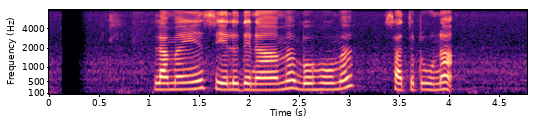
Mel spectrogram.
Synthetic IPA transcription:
laməjesiəlud̪enaːməboɦomə | sat̪uʈuːnaː

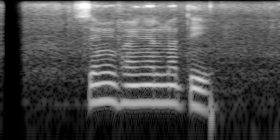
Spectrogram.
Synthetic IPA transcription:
semipʰajnalnʌt̪i

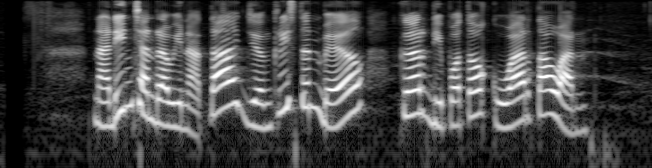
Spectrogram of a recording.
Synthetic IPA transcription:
nadiɲt͡ʃandɾawinat̪ad͡ʒɨŋkɾist̪ənbɛl | kɨrdipɔt̪ɔkuwart̪awan

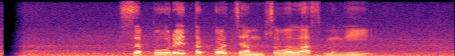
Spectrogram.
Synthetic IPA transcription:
səpuɾet̪əkɔd̥ʒ̥ä̤msəwəlasməŋi

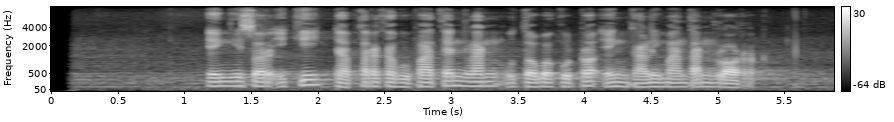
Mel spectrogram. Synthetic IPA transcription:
ʔɪŋisɔrikid̪̥ä̤p̚t̪arkab̥ṳpat̪ɛnlanṵt̪ɔwɔkuʈɔʔɪŋkalimant̪anlɔr

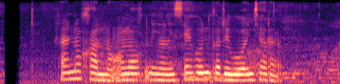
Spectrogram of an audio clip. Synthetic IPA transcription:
ranɔkarnɔɔ̰lɔkniŋalisɛɦʊnkərdiwawaɲt͡ʃaɾa

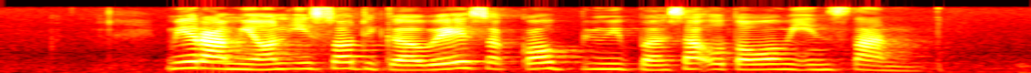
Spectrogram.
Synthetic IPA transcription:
miɾamiɔnisɔd̪̥i̤ɡ̥a̤wesəkɔmib̥a̤saut̪ɔwɔmiːnst̪an

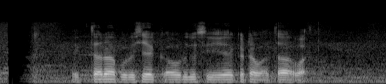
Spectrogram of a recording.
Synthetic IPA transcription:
ek̚t̪aɾaːpuɾuʃɐjekːɐwɾud̪usiːjejəkəʈəʋat̪aːʋa̰

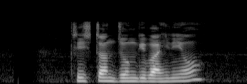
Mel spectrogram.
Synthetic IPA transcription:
kʰɾisʈand͡ʑoŋɡibaɦinio

